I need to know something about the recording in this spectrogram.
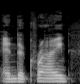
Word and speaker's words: endocrine: the most standard pronunciation that last e is not said you should draw a little X above that e so it's not endocrine endocrine but you might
